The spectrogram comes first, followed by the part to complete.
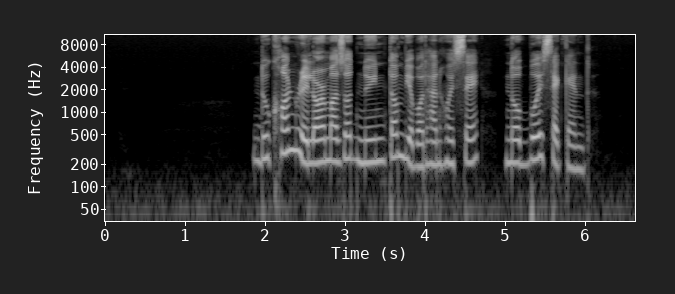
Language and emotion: Assamese, neutral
